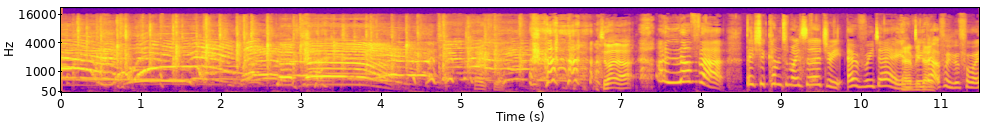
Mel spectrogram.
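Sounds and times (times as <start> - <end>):
control room round of applause: 0.0 - 6.7
laughter: 4.5 - 7.6
speech: 6.8 - 7.2, 8.0 - 11.4.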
